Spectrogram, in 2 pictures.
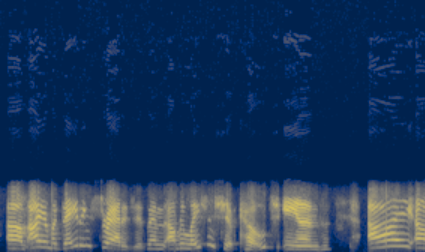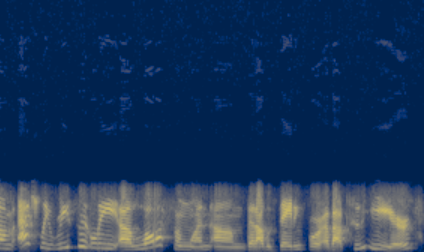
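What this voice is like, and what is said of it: Southern American twang. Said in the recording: “twang, that's what it is, that southern twang”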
